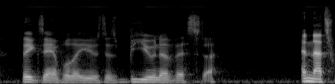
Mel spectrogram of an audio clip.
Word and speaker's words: Buena Vista: It could be like Buena Vista is one of the most offensive names for a city that exists. You mean Buena Vista?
